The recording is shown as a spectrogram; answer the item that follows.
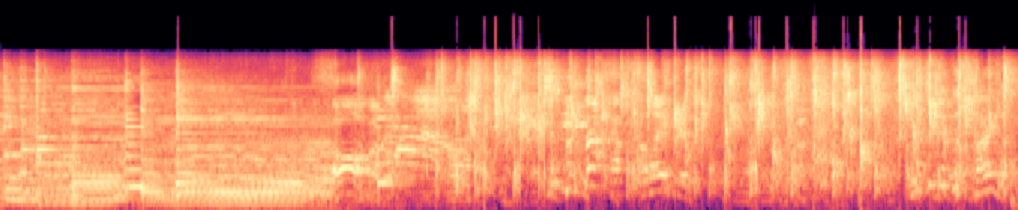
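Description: Upright piano playing the last bars of a ragtime piece, closing on a held chord about three seconds in. Then a small group applauding, with voices calling out over the clapping.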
